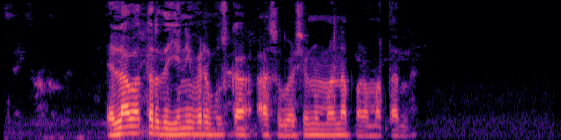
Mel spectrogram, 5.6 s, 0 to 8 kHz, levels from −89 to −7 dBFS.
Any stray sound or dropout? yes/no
no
